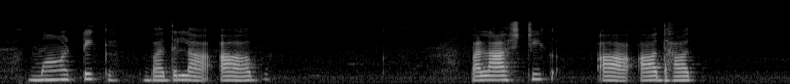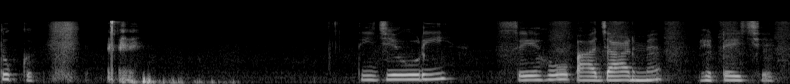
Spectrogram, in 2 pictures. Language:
Maithili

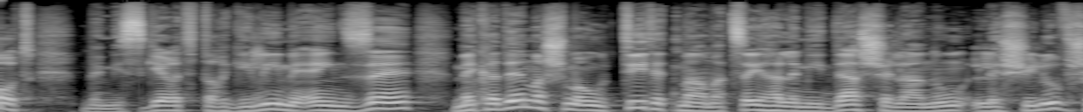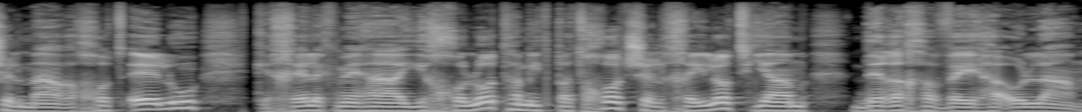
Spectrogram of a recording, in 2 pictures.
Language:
Hebrew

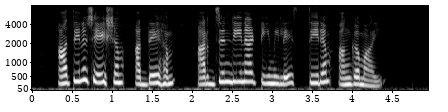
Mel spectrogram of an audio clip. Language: Malayalam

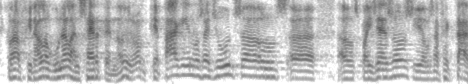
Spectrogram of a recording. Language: Catalan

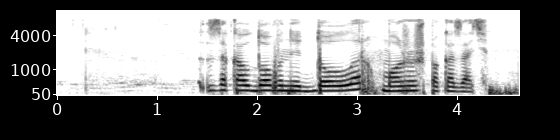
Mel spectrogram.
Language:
Russian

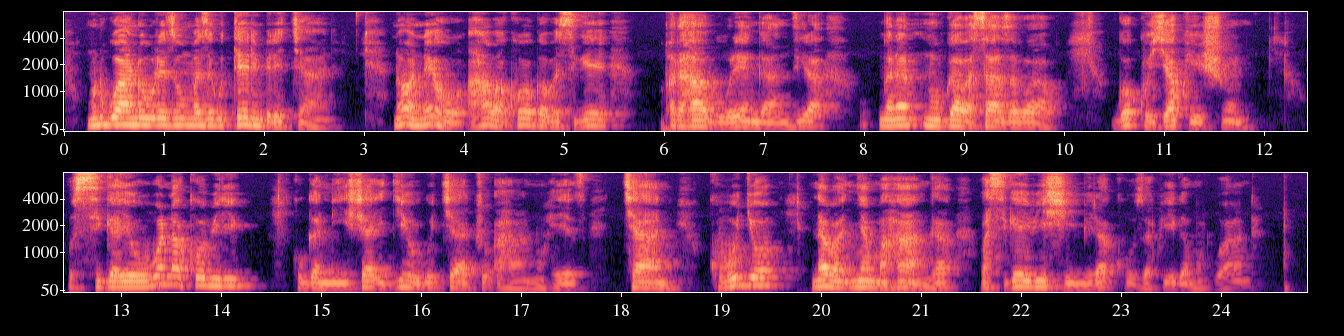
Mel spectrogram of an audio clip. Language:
Kinyarwanda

